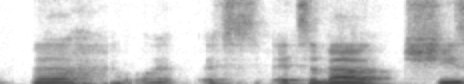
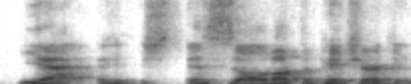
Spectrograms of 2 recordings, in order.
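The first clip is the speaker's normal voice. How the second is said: higher, louder flippant jab; 6 semitones higher, 6 dB louder than usual. Shown as a demonstration. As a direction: toss it off as a joke, not seriously. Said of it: "Now I'm being flippant".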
